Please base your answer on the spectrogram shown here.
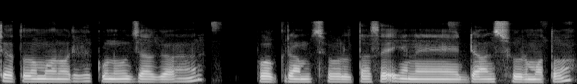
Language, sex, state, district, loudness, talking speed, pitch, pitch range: Bengali, male, Tripura, Unakoti, -15 LUFS, 115 wpm, 125 Hz, 120-135 Hz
